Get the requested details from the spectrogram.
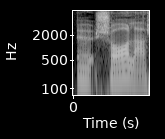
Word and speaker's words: Chawla: Der Krater mit dem Namen Chawla spricht man es, glaube ich, aus. Es steht Chawla, also C-H-A-W-L-A.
